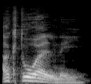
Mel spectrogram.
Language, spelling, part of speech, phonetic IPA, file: Russian, актуальный, adjective, [ɐktʊˈalʲnɨj], Ru-актуальный.ogg
- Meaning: relevant, urgent, timely, topical, current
